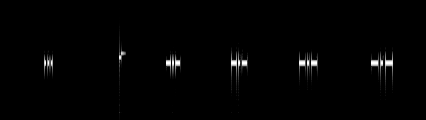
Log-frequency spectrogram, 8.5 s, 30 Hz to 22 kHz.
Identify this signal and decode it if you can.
Morse code, heard as a keyed tone, about 33 wpm, spaced as for 8 wpm, 700 Hz. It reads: S KKKK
